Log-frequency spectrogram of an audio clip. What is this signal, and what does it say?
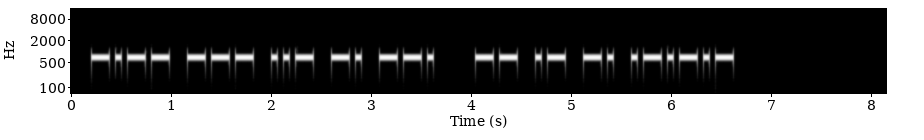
Morse code, heard as a keyed tone, about 21 wpm, 700 Hz. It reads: YOUNG MAN.
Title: Sentences from Top 1000 Words - Review Part 4 - 20wpm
